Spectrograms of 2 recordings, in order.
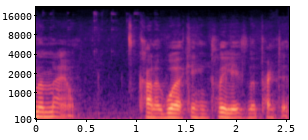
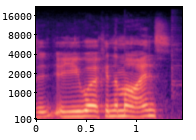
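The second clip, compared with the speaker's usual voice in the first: dwarf smith asking; 4 semitones higher, 7 dB louder than usual. Acted. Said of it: "The dwarf actually puts down his belly and goes".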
